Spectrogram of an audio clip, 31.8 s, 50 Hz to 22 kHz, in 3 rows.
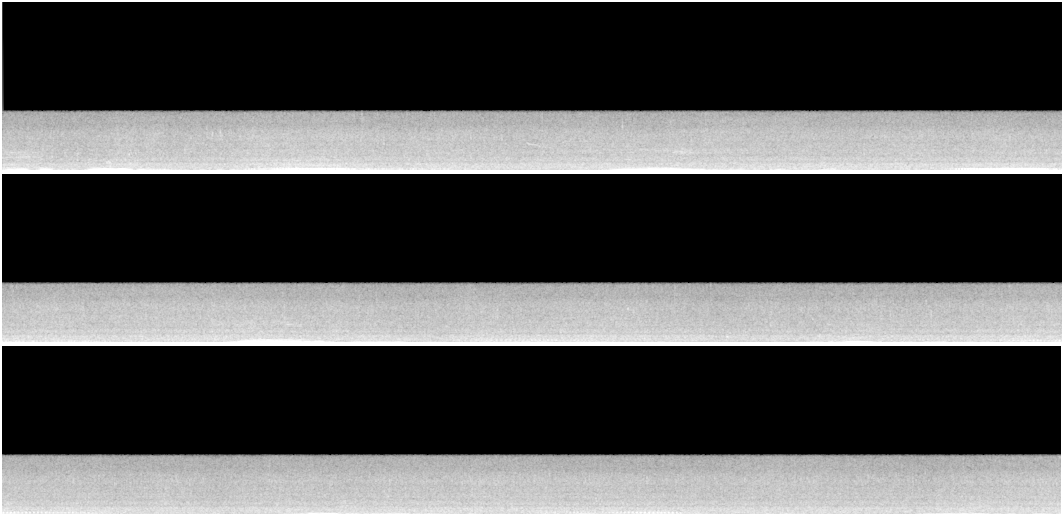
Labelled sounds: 6.7	6.9	humpback whale, 2.2 to 2.4 kHz

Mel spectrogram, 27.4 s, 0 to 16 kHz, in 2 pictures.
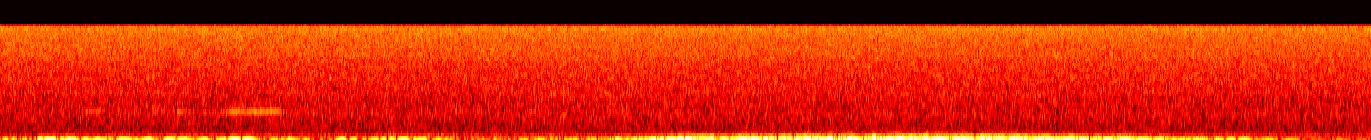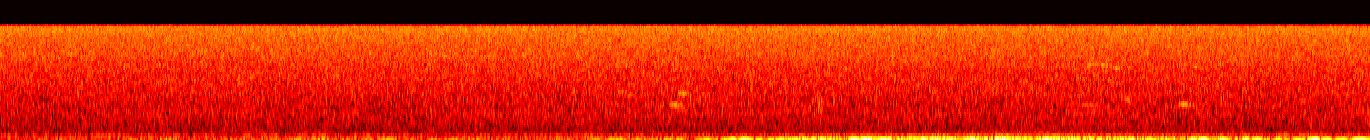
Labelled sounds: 24.6	24.9	humpback whale, 2.4 to 2.9 kHz

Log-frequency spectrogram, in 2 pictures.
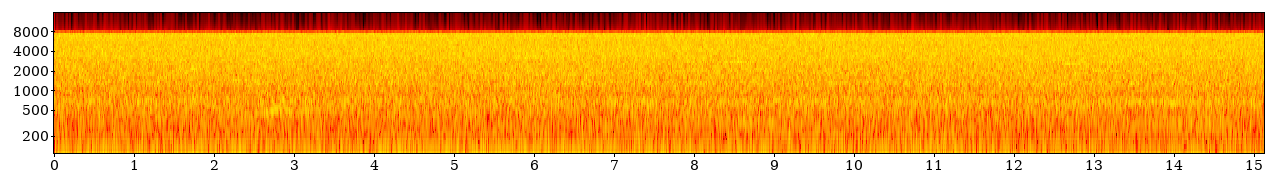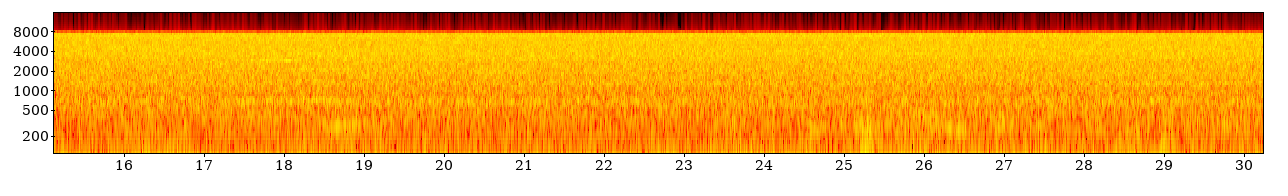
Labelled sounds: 12.6	12.9	humpback whale, 2.5 to 2.7 kHz

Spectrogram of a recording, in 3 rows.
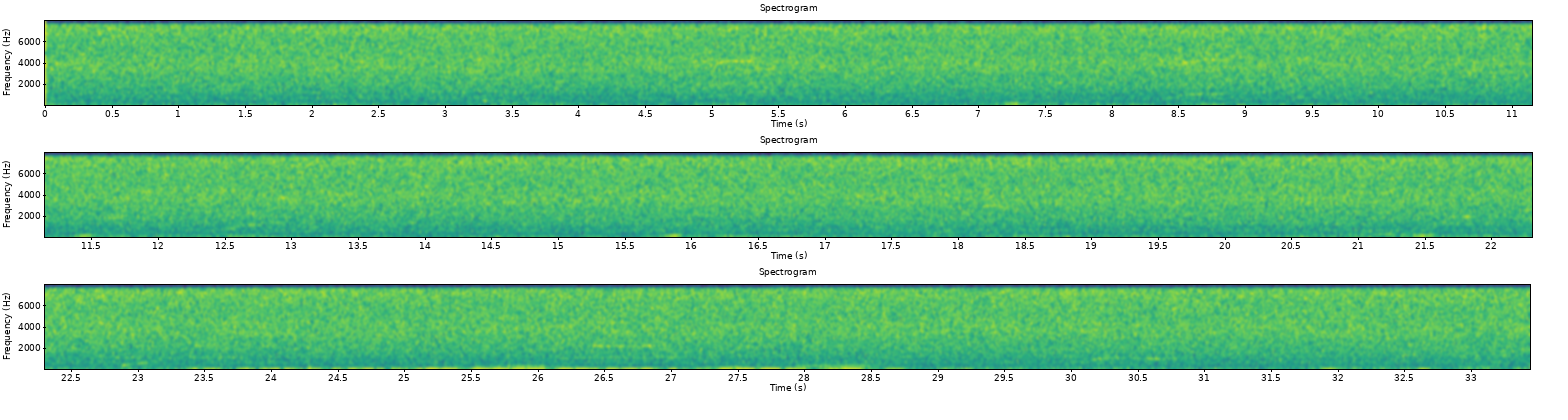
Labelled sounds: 5.0	5.3	humpback whale, 3.7 to 4.2 kHz
8.5	8.9	humpback whale, 0.86 to 1.2 kHz
12.5	12.8	humpback whale, 0.80 to 1.2 kHz

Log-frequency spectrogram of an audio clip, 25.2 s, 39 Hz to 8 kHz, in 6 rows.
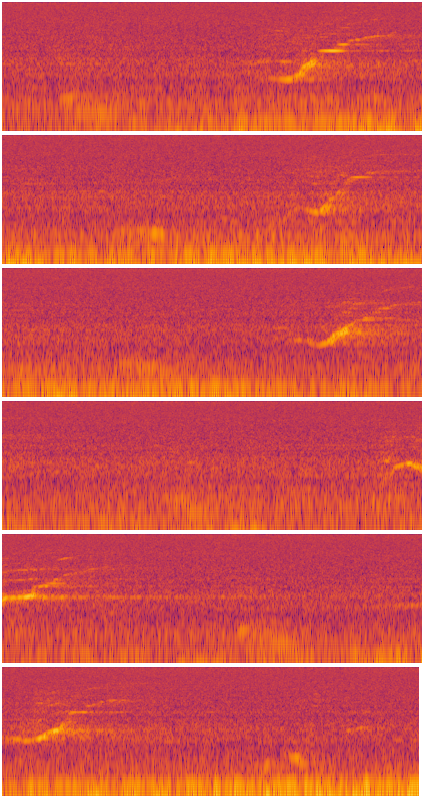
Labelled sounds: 3.1	4.0	humpback whale, 0.96 to 2.3 kHz
7.6	7.9	humpback whale, 1.1 to 1.5 kHz
11.8	12.5	humpback whale, 0.80 to 2.0 kHz
16.7	17.7	humpback whale, 0.80 to 2.0 kHz
21.6	22.3	humpback whale, 1.1 to 2.0 kHz

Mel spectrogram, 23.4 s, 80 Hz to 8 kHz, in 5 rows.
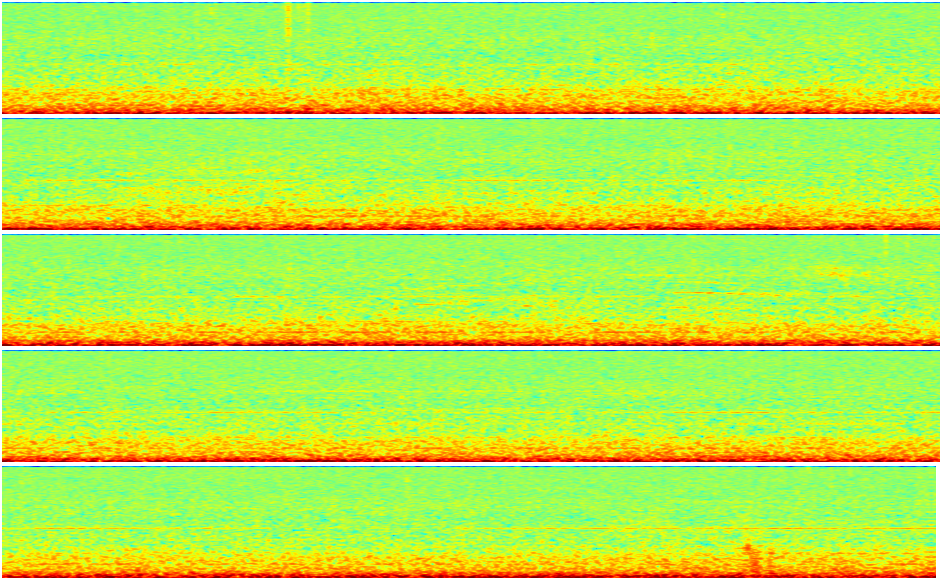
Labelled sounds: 12.7	13.1	killer whale, 0.93 to 2.2 kHz

